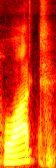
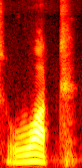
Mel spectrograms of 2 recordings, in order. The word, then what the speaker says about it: what: Yeah, So remember in WH questions, except who, in every case, H or H, whatever you say, is silent. So it is not what, it is what. So that you have to what? think that there is Okay, no H.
